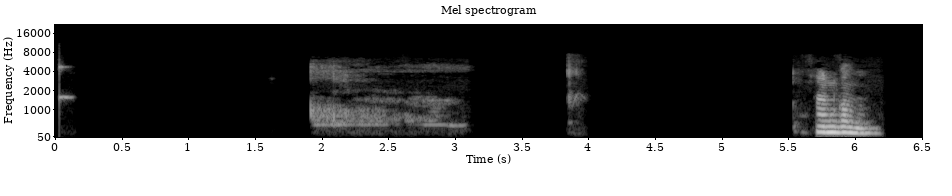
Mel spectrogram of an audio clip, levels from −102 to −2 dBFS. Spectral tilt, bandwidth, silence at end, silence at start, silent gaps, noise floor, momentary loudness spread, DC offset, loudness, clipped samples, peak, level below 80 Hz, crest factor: -6 dB/octave; 6.2 kHz; 0.3 s; 0.05 s; 0.18-1.58 s, 1.66-1.92 s, 3.17-3.84 s, 4.02-5.54 s; -54 dBFS; 27 LU; under 0.1%; -29 LUFS; under 0.1%; -16 dBFS; -80 dBFS; 20 dB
